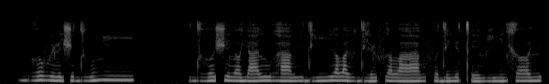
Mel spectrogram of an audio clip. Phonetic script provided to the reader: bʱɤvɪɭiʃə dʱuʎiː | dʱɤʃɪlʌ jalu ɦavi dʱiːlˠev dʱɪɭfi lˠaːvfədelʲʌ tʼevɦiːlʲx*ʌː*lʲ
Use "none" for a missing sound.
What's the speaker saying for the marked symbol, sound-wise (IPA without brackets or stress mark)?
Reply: ʌː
